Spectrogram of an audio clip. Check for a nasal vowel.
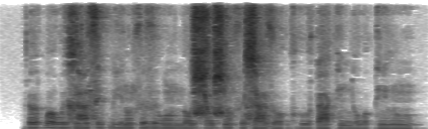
present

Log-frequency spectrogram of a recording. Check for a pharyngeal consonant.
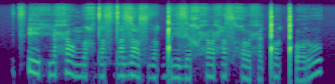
present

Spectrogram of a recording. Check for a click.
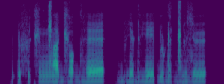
present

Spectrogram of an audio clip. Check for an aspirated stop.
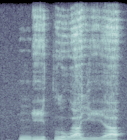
absent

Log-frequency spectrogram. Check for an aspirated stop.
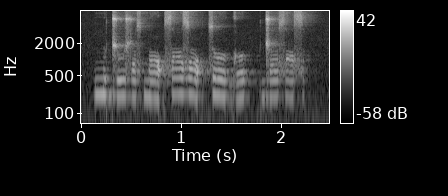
absent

